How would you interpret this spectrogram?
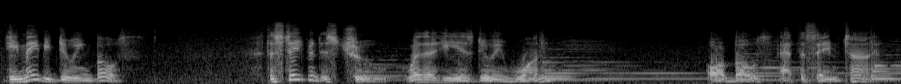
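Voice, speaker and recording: A man narrates an educational film in a lowish voice with lively intonation. His delivery is measured and didactic, each phrase set out deliberately. The early seventies soundtrack sounds dull and muffled. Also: music in the background.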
